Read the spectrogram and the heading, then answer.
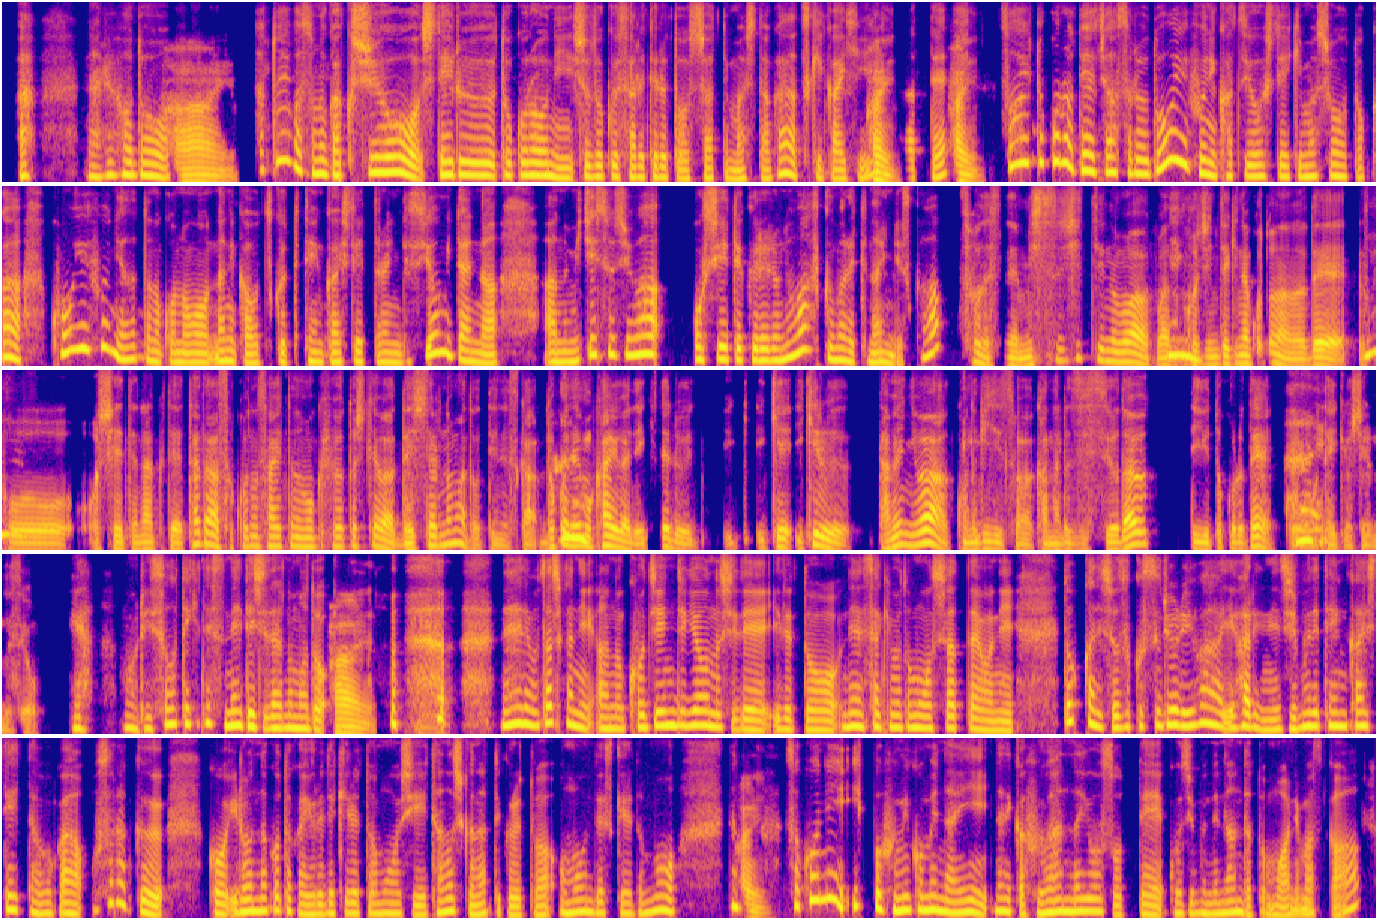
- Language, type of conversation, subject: Japanese, advice, 長期的な目標に向けたモチベーションが続かないのはなぜですか？
- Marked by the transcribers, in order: laugh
